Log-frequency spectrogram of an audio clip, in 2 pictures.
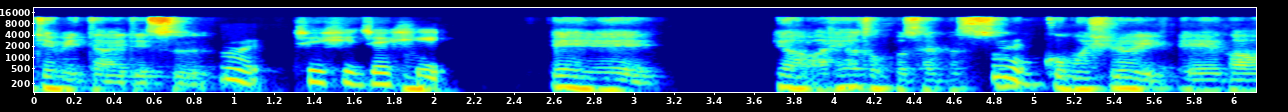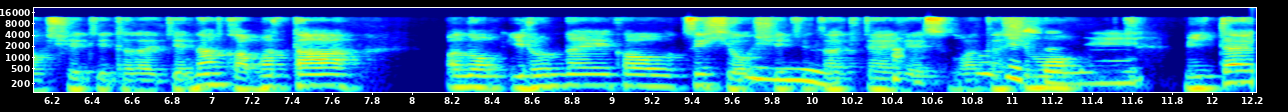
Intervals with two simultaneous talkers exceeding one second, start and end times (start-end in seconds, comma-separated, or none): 9.7-11.5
